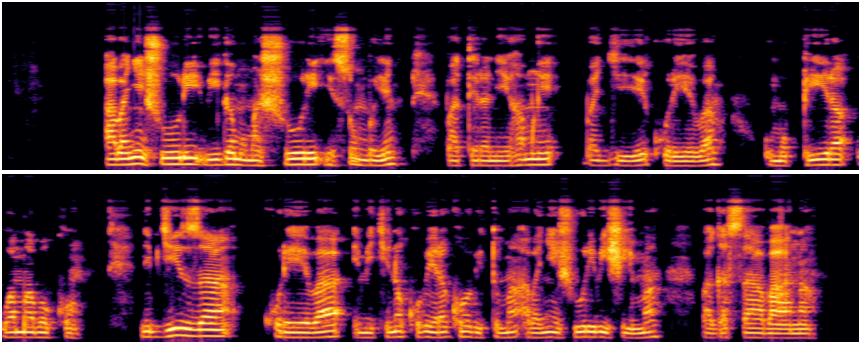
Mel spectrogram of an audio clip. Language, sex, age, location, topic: Kinyarwanda, female, 25-35, Kigali, education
